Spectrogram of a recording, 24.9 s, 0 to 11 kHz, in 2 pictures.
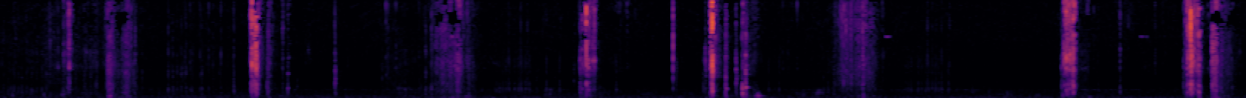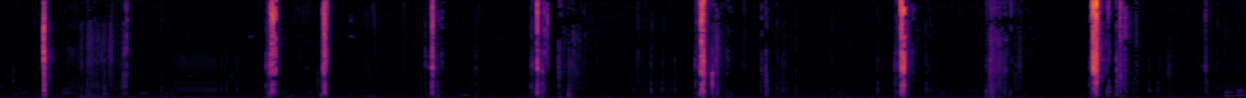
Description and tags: Bypass Lopper Branch Cutter
Bypass loppers branch cutter cutting / clipping / snapping wooden sticks and branches. Recorded with Zoom H2n.
Lopper
branch, branches, Bypass, clipping, cutter, cutting, lopper, loppers, snapping, sticks, wooden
